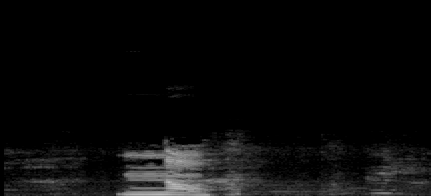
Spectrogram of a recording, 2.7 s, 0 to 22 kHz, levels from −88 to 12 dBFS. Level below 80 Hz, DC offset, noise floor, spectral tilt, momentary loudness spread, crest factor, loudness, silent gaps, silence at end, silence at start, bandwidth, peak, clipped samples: -76 dBFS; under 0.1%; -60 dBFS; -5.5 dB/octave; 23 LU; 22 dB; -21 LUFS; none; 0.25 s; 0.75 s; 6.6 kHz; -4 dBFS; under 0.1%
